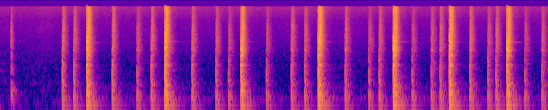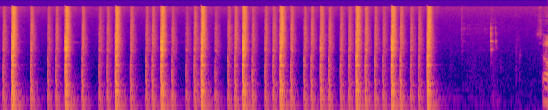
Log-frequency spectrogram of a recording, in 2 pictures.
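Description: Drumsticks playing a drag triplet rudiment on a drum: a steady run of strokes with doubled diddle strokes, regular louder accented strokes standing out among quieter ones. The pattern starts about a second in and stops about a second before the end.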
